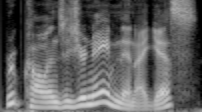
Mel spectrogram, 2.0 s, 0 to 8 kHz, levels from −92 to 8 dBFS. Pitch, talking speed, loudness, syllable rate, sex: 160 Hz, 240 wpm, -14 LUFS, 4.8 syllables/s, male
